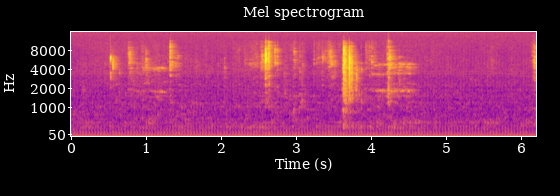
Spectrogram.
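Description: Near silence with a handful of faint, brief rustles and light clicks spread through it, the clearest about two and a half and three and a half seconds in: small handling sounds at a lectern as glasses are put on and the Bible passage is looked up.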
